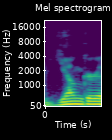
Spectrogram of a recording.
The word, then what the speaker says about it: Younger: My name is Younger. That's how you pronounce that.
